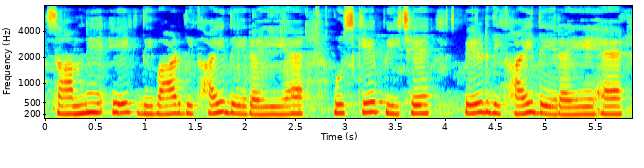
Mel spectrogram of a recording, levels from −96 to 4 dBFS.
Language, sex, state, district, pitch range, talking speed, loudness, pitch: Hindi, female, Uttar Pradesh, Shamli, 205-235 Hz, 145 wpm, -13 LUFS, 220 Hz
